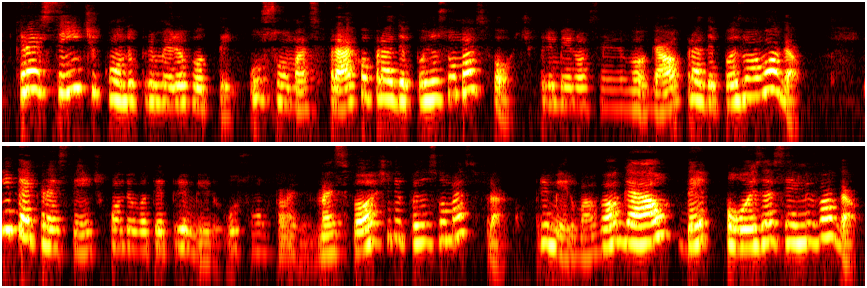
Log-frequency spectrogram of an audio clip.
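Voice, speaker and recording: A woman teacher with a Brazilian Portuguese accent giving a video lesson in an emphatic, lively way. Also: high voice, distant mic.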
